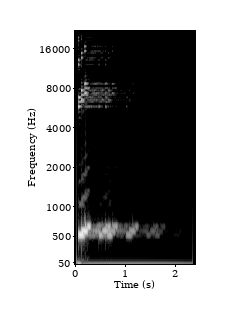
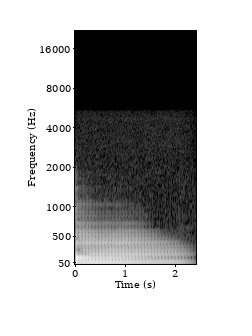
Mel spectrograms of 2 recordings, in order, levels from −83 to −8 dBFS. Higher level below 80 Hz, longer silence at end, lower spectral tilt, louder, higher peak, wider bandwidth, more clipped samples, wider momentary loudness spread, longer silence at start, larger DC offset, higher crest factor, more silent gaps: second, -56 dBFS vs -22 dBFS; first, 1.15 s vs 0.05 s; second, -0.5 dB/octave vs -12.5 dB/octave; second, -25 LUFS vs -21 LUFS; about the same, -6 dBFS vs -4 dBFS; first, over 20 kHz vs 5.2 kHz; neither; first, 25 LU vs 10 LU; about the same, 0 s vs 0 s; neither; first, 20 dB vs 14 dB; neither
